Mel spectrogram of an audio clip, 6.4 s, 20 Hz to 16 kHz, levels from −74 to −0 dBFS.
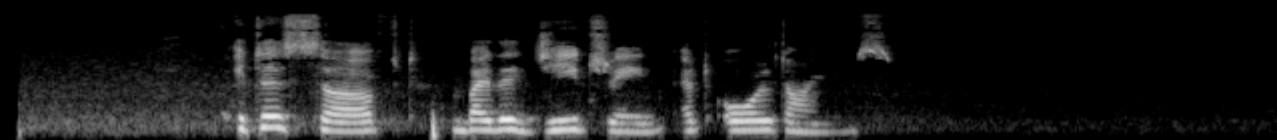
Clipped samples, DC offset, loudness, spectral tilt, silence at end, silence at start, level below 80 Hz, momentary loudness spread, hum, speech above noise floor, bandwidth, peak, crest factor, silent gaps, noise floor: under 0.1%; under 0.1%; -17 LUFS; -5 dB/octave; 1.95 s; 1.1 s; -56 dBFS; 15 LU; none; 49 dB; 11.5 kHz; 0 dBFS; 20 dB; none; -67 dBFS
